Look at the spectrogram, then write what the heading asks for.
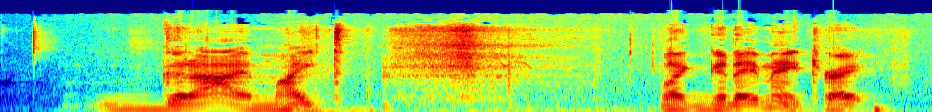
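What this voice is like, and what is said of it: Put-on Australian accent. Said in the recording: “what you're saying in an Australian accent ... tell me what your Australian accent sounds like”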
